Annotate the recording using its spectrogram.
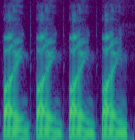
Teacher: The voice stops, and then you get that, again, de-vocalizing of the D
